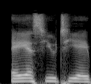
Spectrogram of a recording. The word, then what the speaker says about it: Asutah: Asutah pronounced ah-soo-tah-o is open and releasing. Soo hums at the throat. Th lands quietly.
